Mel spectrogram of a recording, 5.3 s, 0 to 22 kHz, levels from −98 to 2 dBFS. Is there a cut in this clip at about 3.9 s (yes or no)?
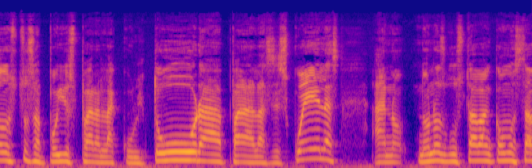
no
